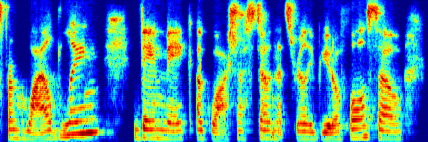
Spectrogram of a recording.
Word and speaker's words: gua sha: So most people have the instinct to gua sha way too hard.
